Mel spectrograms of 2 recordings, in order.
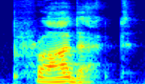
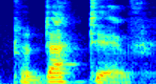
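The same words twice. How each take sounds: First: "Product" with PROD strong; front-stressed "Product"; first-syllable stress. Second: "Productive" stressed on DUC; light pro, strong DUC in "Productive"; middle-stressed "Productive"; shifted stress. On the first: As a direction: hit PROD, keep uct light. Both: Shown as a demonstration. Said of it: "How do we sh-, shift stress?".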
